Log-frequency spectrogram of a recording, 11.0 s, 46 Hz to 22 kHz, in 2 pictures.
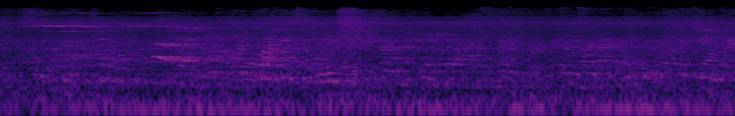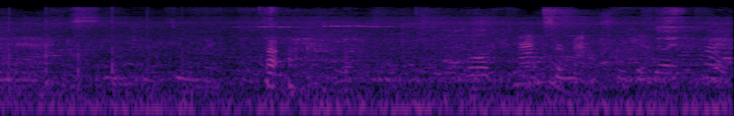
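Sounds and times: chatter in large hall: 0.0 - 11.0.

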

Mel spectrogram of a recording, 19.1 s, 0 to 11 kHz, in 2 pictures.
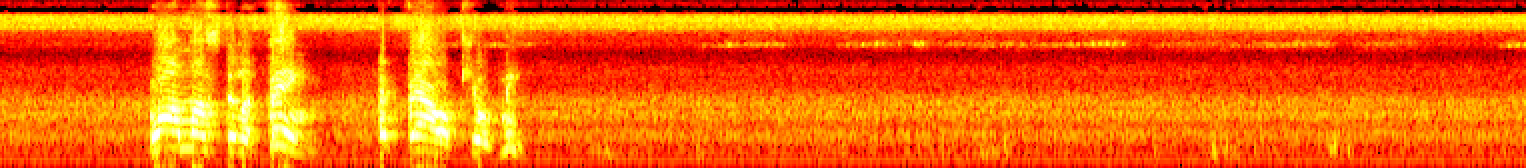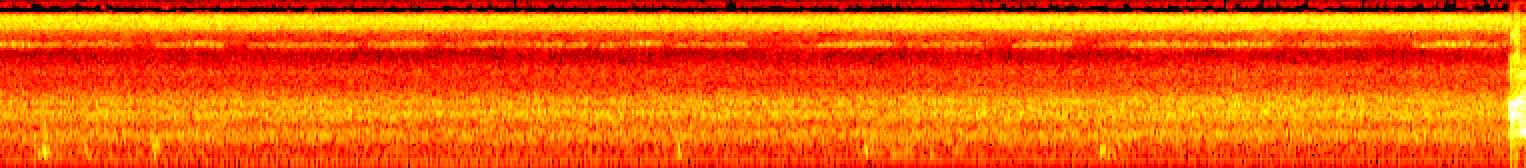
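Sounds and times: crickets chirping: 0.0 - 19.0.

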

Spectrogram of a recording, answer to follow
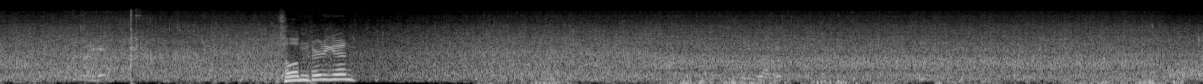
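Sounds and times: creek water running: 0.0 - 12.0
water rushing through sluice box: 0.0 - 12.0.

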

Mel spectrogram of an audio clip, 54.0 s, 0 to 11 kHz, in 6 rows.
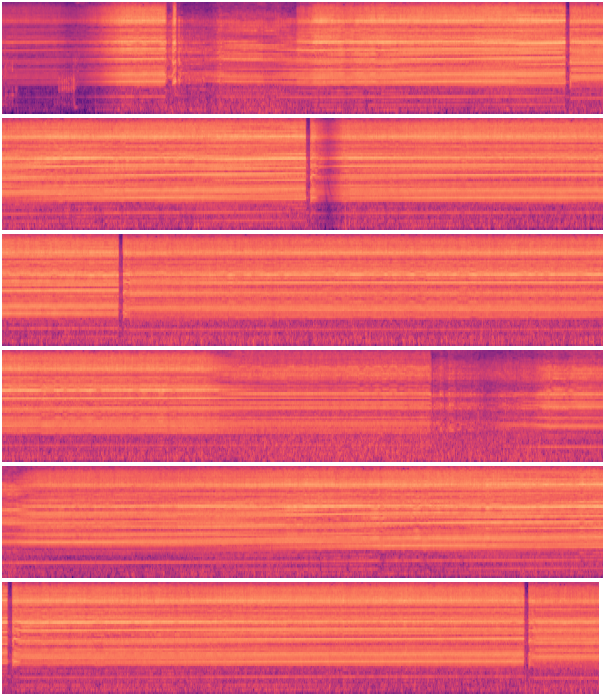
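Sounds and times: man talking: 0.0 - 1.2
racing car engine at high revs: 0.0 - 54.0.

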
